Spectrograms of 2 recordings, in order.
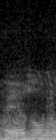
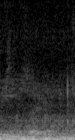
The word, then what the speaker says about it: Ezel: Well, I it's it's been pronounced Hazel and Zale and all of them. The old-timers, we all just us country folks always called it Ezel.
